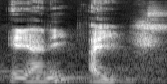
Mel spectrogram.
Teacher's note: या वर्णांचा उच्चार करताना आपण मुखातील कंठ आणि तालू या दोन्ही भागांचा उपयोग करतो, म्हणून या वर्णाचे नाव आहे कंठ तालव्य.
